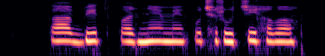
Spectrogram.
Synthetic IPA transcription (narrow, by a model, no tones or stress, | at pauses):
kaːbit̪pəɽnemẽkʊt͡ʃʰɾut͡ʃihɐbaː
